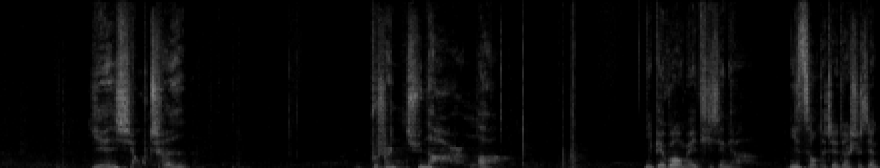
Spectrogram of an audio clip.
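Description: A young man talks with animation nearby.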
